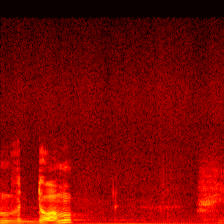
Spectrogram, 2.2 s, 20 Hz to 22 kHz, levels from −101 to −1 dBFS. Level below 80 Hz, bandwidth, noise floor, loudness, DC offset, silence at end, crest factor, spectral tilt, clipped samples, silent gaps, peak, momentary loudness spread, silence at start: -60 dBFS; over 20 kHz; -56 dBFS; -34 LUFS; under 0.1%; 0 s; 22 dB; -4 dB/octave; under 0.1%; none; -16 dBFS; 25 LU; 0 s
